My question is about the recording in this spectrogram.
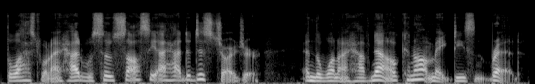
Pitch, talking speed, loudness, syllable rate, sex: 180 Hz, 260 wpm, -19 LUFS, 6.4 syllables/s, female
